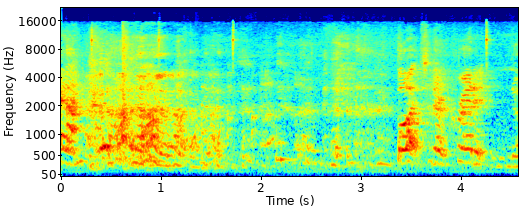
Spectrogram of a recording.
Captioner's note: audience laughs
